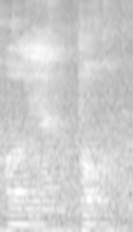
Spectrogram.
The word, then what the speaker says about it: Hojianto: Oke, setelah kita ngobrol-ngobrol seperti pesannya tadi Coach Ongki Hojianto, tapi bacanya adalah Holyanto seperti itu.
